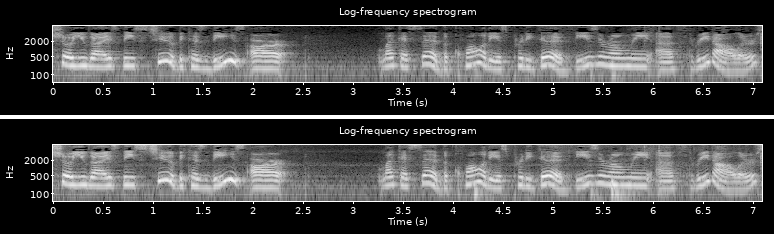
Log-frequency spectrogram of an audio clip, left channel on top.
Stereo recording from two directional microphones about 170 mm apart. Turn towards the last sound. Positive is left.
turn(degrees=-5)  # may be behind; listen again after turning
